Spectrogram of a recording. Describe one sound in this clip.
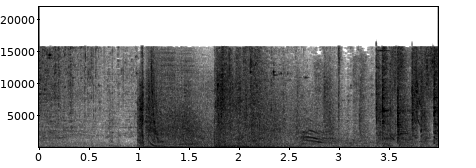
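A second car explodes with a heavy boom.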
